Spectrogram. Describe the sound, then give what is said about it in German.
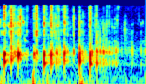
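Beer glugs out of a swing-top bottle in a quick run of gurgling pulses, a steady pour lasting under two seconds with no voices. “Wenn man ein Bier nicht mit einem Kronkorken, sondern mit so einem Bügelverschluss, sagt man, glaube ich.”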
